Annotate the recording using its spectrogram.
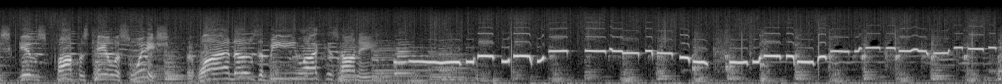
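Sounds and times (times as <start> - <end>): band accompaniment: 0.0 - 10.0
whistle-like lead melody: 3.8 - 10.0.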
